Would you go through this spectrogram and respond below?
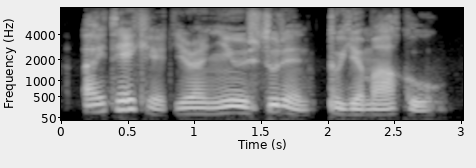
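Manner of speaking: relaxed, confident, calm and gentle voice. Reading a story aloud, voicing a character who greets a new student, in a calm soft voice. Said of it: "maybe the calm voice is way too soft".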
